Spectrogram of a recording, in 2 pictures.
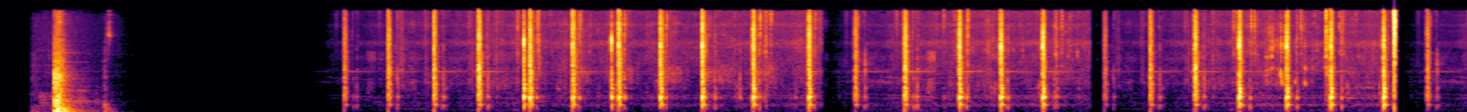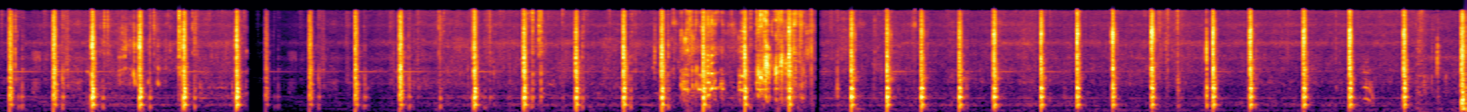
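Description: Hand hole punch struck over and over with a mallet, punching stitching holes through leather: a single knock at the start, then a steady run of sharp knocks at about two a second.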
